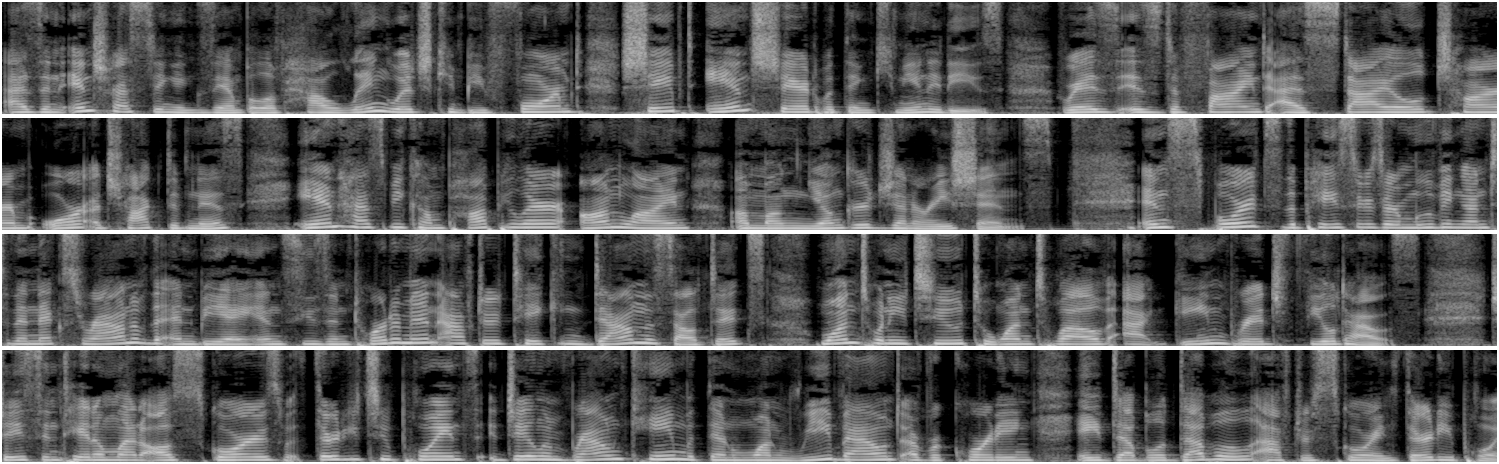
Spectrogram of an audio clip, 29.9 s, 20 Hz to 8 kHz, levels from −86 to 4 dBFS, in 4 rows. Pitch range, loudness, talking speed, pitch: 180-225 Hz, -19 LUFS, 165 wpm, 195 Hz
